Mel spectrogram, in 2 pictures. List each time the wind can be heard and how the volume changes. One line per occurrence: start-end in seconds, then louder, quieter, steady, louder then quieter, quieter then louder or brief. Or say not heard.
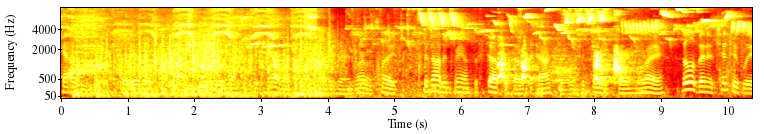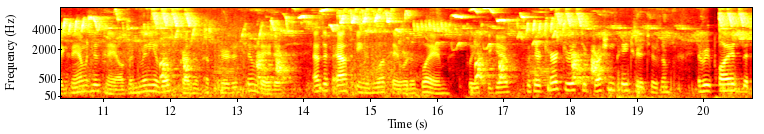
0.1-16.0 quieter.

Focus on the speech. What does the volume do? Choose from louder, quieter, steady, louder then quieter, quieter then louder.
steady.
